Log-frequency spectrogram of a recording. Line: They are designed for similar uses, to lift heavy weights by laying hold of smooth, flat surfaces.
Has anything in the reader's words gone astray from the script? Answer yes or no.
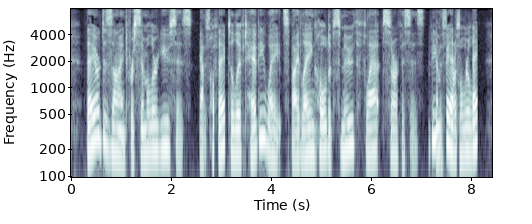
yes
